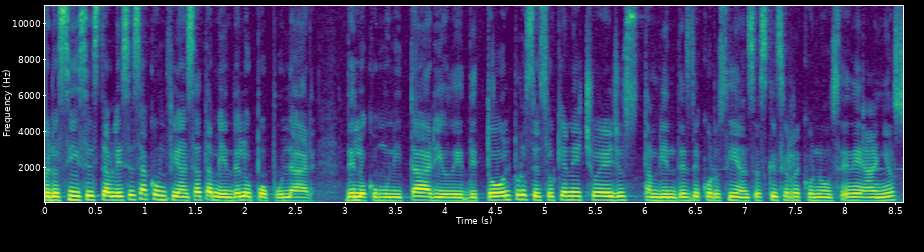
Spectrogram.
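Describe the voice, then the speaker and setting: A woman with a Colombian accent and a dark, mellow tone speaks at a fairly quick pace in a monotone, flat intonation with hardly any pauses, recorded with a dry, close sound and no echo. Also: medium pitch for a woman. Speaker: cultural heritage researcher. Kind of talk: presentation talk.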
